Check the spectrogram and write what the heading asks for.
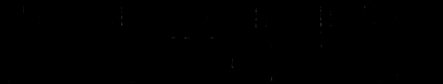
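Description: Faint, sparse keystrokes on a computer keyboard: about ten light clicks spread unevenly over a few seconds, against near silence.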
